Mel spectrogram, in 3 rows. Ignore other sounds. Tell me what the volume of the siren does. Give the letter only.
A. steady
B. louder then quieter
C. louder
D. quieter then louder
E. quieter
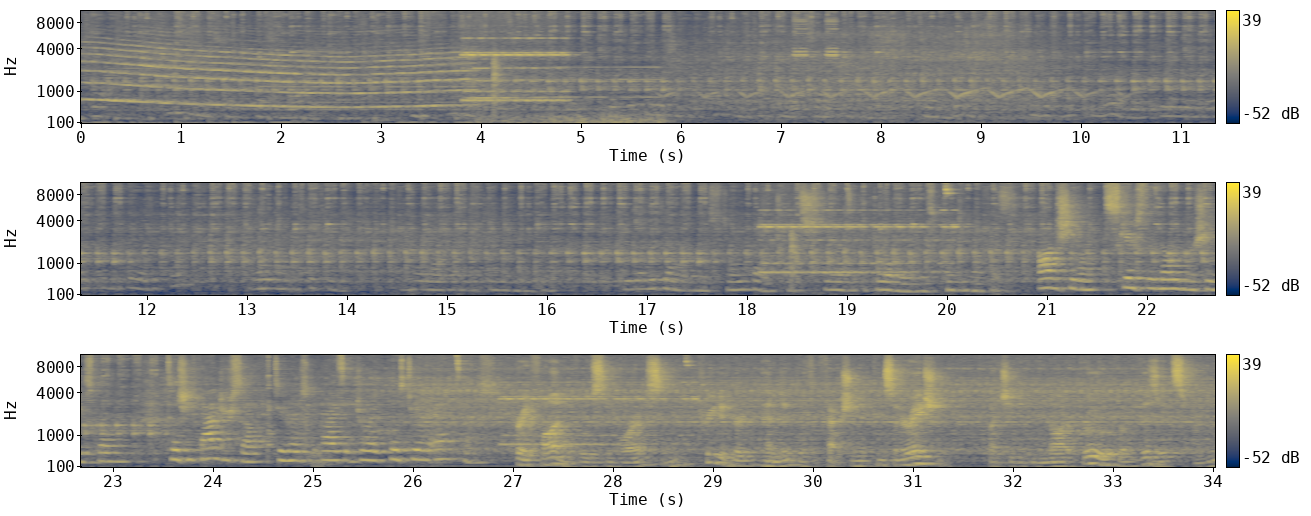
E.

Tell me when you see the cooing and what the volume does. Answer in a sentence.
You can't hear the cooing here.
